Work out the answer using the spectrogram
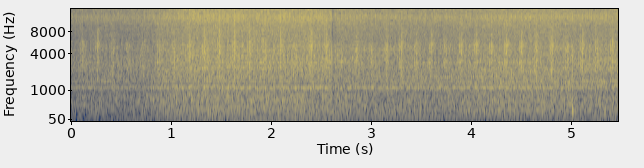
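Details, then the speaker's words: VAZ 2112 petrol engine, warmed up, idling rough with an uneven chuffing beat from a dead cylinder; ignition module resistance measured below normal, and pressing its connector briefly restores smooth running. "двигатель троит слышно да как троит как было до этого"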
